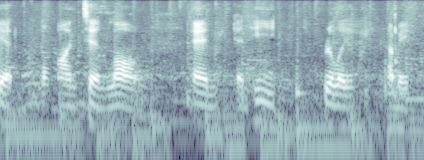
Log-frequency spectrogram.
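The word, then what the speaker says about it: Guan Tianlang: name, and it is Guan Tin Long. You got to get it right now. I do. It's opposite of the way it's spelled.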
